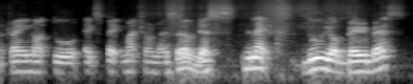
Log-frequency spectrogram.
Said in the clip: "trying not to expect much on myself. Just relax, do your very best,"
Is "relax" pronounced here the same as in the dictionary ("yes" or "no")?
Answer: no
